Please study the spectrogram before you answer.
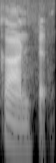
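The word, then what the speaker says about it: can't: அர்த்தம் கேன் நாட்னுடைய சுருக்கம்தான் கான்ட் சரியா கேன் நாட் சிஏ என் என் ஓடி கேன் நாட் அது வந்து சேர்ந்து சுருங்கி இங்க அப்பாஸ்ட்ரபி போட்டு அதை கான்ட் அப்படிங்கிறோம் சில பேர் அதை கேன்ன்னு உச்சரிக்கிறாங்க அமெரிக்கன் இங்கிலீஷ்ல ஓகே அடுத்து இந்த கேன்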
